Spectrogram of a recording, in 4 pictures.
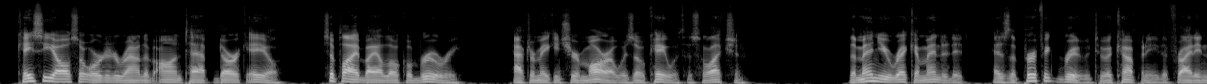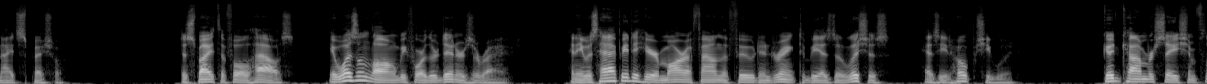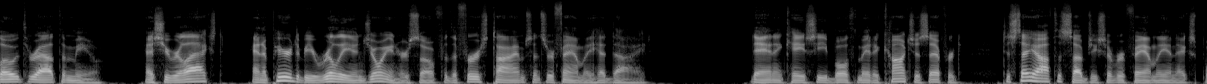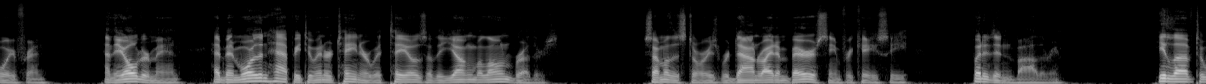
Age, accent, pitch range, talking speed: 50-69, American, 85-110 Hz, 185 wpm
